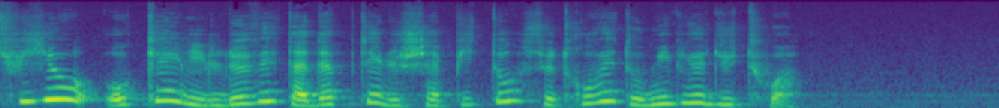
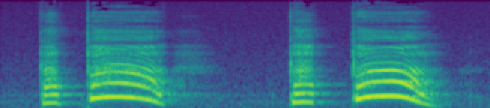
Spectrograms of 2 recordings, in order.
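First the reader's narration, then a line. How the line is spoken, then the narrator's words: Screaming at full strength. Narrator (French): criait-elle de toute sa force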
